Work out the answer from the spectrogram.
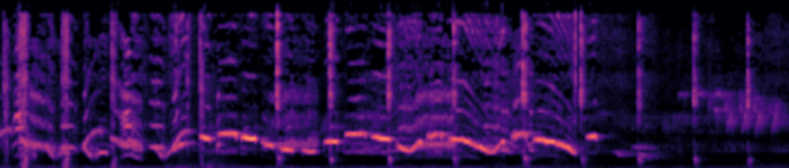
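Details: Chinese hwamei from Hà Giang, Vietnam: loud, varied whistled phrases with sharp downward-sweeping notes and rolling warbles, repeated quickly, fading at the end, over a low indoor hum.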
